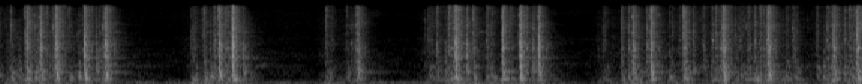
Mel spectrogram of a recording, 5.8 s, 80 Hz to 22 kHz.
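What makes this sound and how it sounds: Fingertips type on the keys of a mint-green Olivetti Lettera 22 portable typewriter with a metal body and paper loaded. Bursts of quick, bright, sharp clacks come in runs separated by brief quiet gaps. Each strike stops almost at once with little ring.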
